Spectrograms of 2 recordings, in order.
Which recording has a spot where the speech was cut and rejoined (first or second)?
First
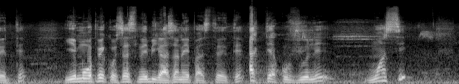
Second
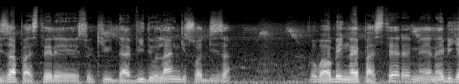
first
